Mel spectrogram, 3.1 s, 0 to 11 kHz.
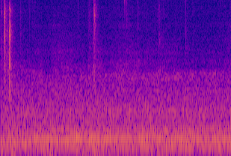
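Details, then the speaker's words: Mercedes AMG 6.2-liter naturally aspirated V8 on the dyno under load at constant speed; steady howling, humming drone from the front end that stops when steering left; front left wheel bearing found bad; wheel bearing howl. "this is the noise that we're hearing it's kind of a howling humming noise it sounds like it's coming from the front end"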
